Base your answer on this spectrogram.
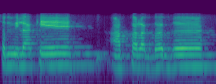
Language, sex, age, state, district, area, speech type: Hindi, male, 30-45, Uttar Pradesh, Azamgarh, rural, conversation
